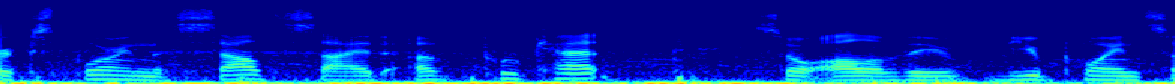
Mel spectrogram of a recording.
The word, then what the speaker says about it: Phuket: and province Phuket and yes it is actually pronounced Phuket not the common mispronunciation Phuket we're staying on kata Beach and today we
